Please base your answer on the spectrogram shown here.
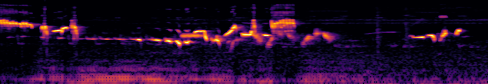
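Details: Stressed white-rumped shama used as a lure to get another bird singing: a long descending whistle, then varied warbled and slurred notes, a harsh burst, and a few rising whistles after a pause, with a faint low hum.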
